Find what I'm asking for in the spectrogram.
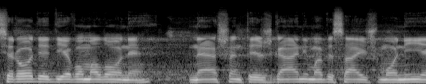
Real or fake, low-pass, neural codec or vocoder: real; 19.8 kHz; none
